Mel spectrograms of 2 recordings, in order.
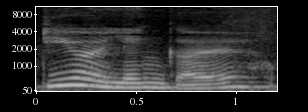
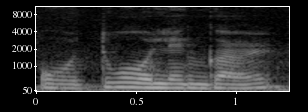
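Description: First: Said with the usual English pronunciation. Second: Said as if read in Chinese pinyin.

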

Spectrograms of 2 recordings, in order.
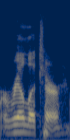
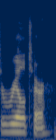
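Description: First: An extra syllable is inserted in the middle. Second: No extra syllable is inserted in the middle. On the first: The speaker calls it wrong. "which is totally incorrect" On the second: The speaker calls it right. "It's realtor"

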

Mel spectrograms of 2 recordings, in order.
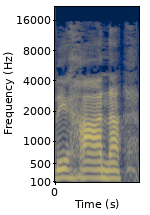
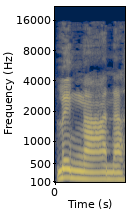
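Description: First: The middle consonant is an h sound. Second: The middle consonant is an ng sound. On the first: The speaker calls it wrong. "I mispronounced Lingana. I said Lihana" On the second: The speaker calls it right. "you mispronounced Lingana"

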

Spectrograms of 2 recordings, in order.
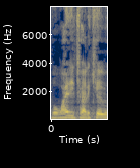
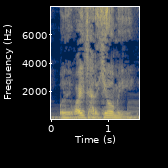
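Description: First: It is said in a plain voice. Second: It is said in Batman's raspy voice.

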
